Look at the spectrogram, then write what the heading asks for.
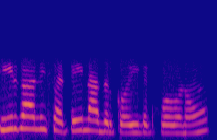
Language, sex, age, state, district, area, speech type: Tamil, female, 18-30, Tamil Nadu, Mayiladuthurai, urban, conversation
